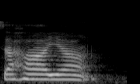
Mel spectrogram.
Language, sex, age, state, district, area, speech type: Kannada, female, 18-30, Karnataka, Chikkaballapur, urban, read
